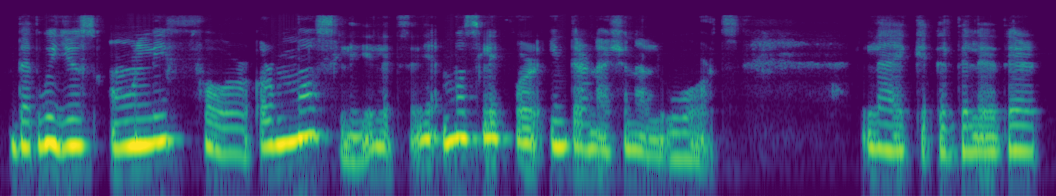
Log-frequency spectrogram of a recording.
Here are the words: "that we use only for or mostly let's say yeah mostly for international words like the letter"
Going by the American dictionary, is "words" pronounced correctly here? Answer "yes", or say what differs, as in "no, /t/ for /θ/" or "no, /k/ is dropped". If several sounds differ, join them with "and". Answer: no, /s/ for /z/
